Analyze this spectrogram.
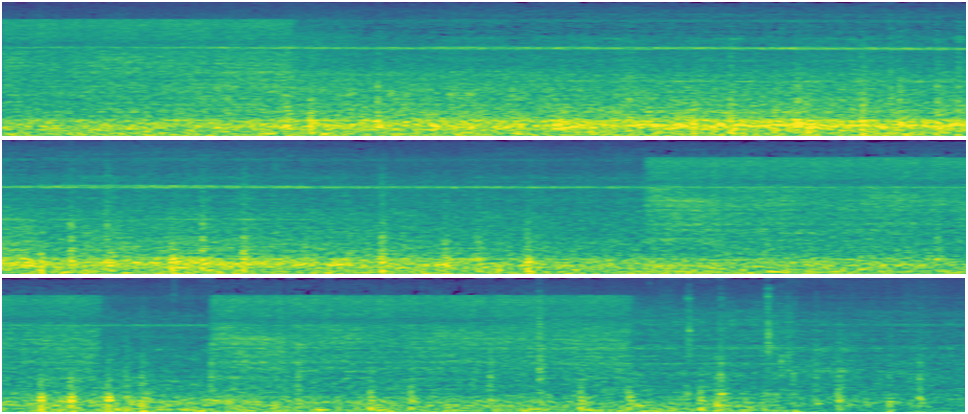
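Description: A steam locomotive rumbles steadily along the track.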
